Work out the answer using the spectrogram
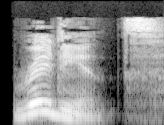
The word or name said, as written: radiance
